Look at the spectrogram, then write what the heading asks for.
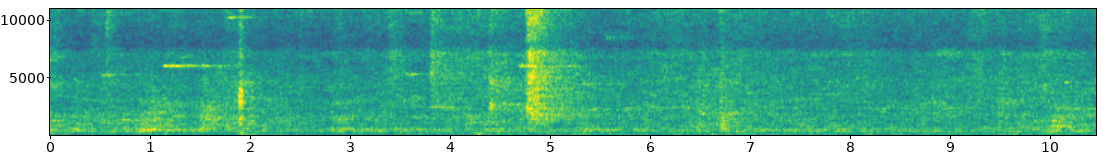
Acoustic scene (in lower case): elevator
